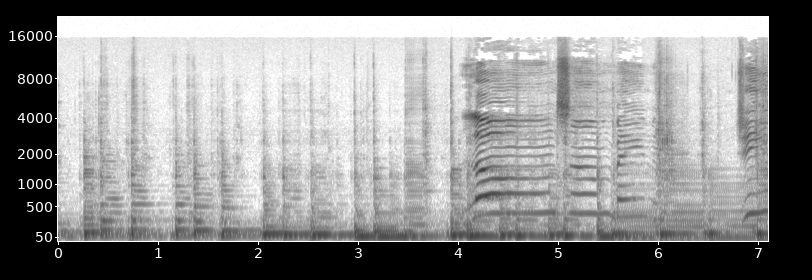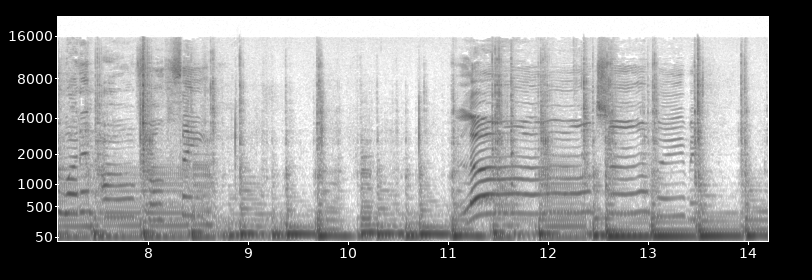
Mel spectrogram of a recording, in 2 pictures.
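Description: Plucked upright double bass playing a steady line of notes. From about four seconds in, a woman's voice sings long held notes with vibrato over it, in several phrases.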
